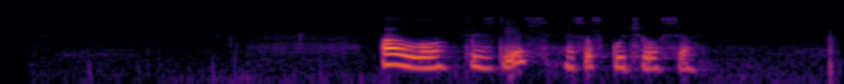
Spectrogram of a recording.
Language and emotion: Russian, neutral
